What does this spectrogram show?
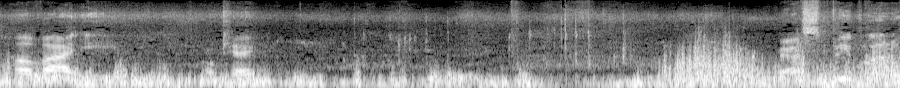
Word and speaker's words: Hawaii: there's no place prettier than Hawaii which is pronounced Hawaii okay the best people in the water out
